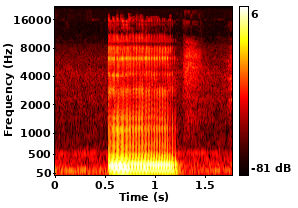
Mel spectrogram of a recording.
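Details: Sleeping Shar-Pei dog: one loud, drawn-out rumbling breath of about 0.7 seconds in a quiet room; snoring.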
